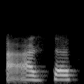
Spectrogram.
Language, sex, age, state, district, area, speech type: Bengali, female, 45-60, West Bengal, Howrah, urban, conversation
